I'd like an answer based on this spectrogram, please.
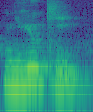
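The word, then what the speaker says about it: Newquay: про город ньокки точнее по-русски это будет звучать new клей но давайте произносить правильно по-английски англичане называют этот город new key как я и говорила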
